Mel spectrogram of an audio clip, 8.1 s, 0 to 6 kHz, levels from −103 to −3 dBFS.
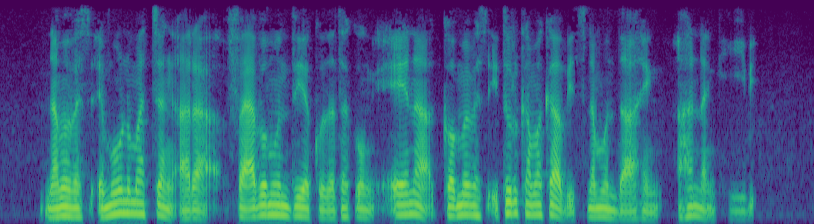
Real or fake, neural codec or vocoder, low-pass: real; none; 5.4 kHz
